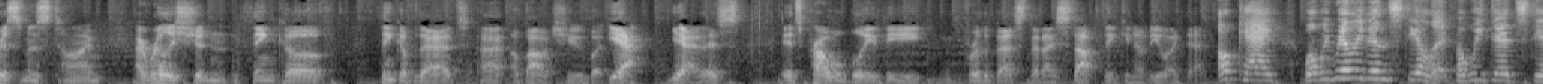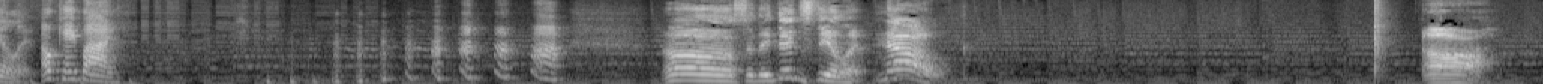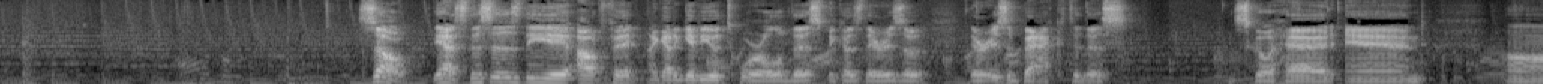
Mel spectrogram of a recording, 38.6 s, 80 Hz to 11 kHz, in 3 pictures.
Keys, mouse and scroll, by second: 0.0-0.8 typing.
